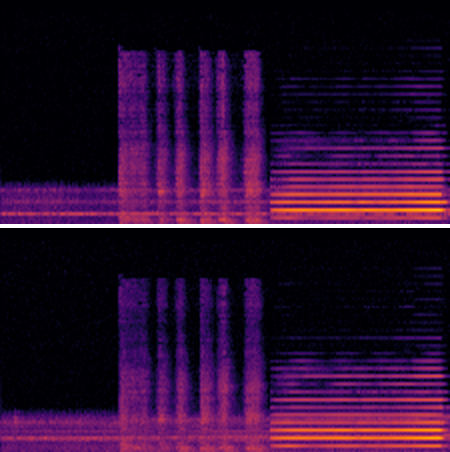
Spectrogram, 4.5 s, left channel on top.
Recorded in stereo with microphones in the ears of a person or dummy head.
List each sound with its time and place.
1.2 s chopping: 25° left (ahead or behind), 1.8 m
2.7 s a violin: 10° right (ahead or behind), 1.1 m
